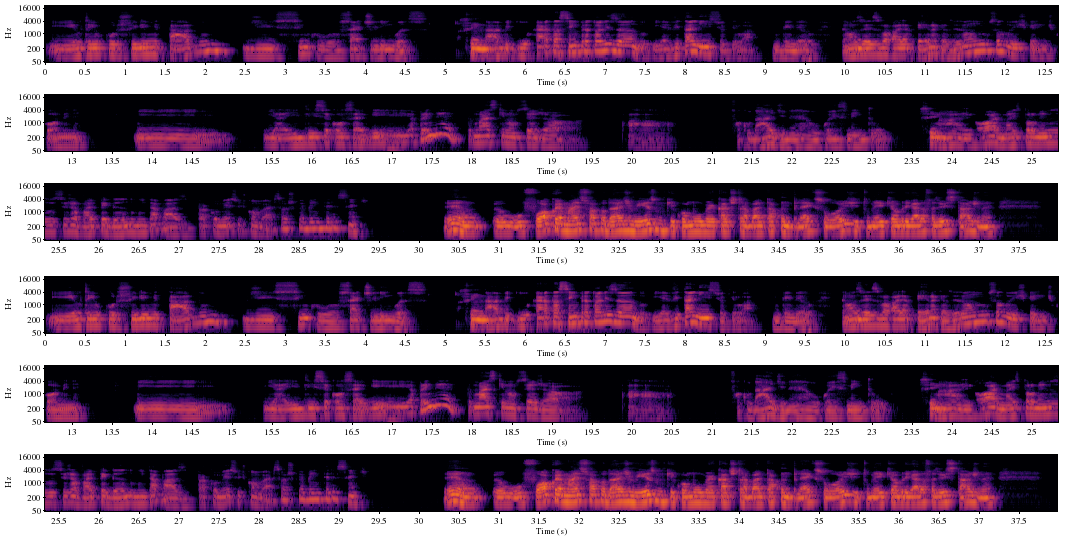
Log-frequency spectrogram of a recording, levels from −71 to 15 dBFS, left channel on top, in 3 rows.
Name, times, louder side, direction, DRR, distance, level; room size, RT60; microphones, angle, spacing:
voice 1, 0.0-4.7 5.5-13.1 13.8-15.0 15.4-19.4 19.9-20.5 21.2-23.2 23.8-29.3, right 1 dB, 55° right, 1.1 m, -31 dB
voice 2, 5.2-5.5 10.1-10.3 23.6-23.9 30.3-37.5, equal, 10° right, 0.6 m, -23 dB
4.2 x 2.9 x 3.3 m
head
